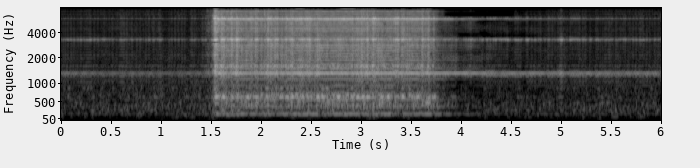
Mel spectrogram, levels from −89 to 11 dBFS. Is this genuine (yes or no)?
no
